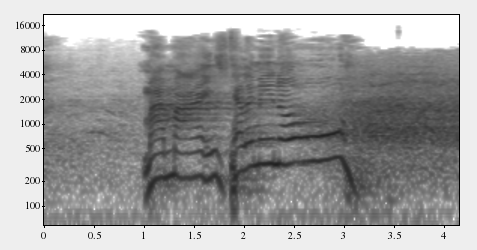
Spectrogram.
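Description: A man speaks loudly and animatedly into a microphone.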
